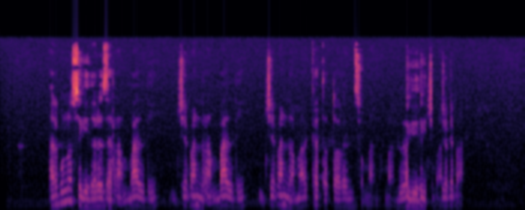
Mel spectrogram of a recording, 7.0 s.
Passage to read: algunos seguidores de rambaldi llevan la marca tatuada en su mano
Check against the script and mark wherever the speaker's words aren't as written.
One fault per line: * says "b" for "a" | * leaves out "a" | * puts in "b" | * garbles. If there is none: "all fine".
* puts in "rambaldi llevan"
* garbles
